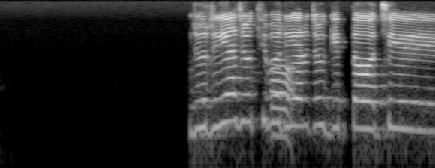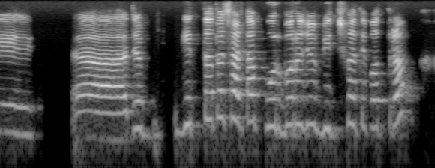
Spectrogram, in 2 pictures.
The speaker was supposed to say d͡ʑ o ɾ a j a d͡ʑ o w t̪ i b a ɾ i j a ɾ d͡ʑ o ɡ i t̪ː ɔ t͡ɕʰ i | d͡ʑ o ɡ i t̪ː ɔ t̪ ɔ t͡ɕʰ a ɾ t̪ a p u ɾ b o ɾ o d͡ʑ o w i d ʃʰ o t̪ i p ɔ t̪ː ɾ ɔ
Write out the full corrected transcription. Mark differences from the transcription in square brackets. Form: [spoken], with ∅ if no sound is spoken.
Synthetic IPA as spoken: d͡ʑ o ɾ [i] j a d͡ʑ o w [t̪ʰ] i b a ɾ i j a ɾ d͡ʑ o ɡ i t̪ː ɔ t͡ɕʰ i | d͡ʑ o ɡ i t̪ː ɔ t̪ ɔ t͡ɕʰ a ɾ t̪ a p u ɾ b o ɾ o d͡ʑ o [b] i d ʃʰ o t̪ i p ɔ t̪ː ɾ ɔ

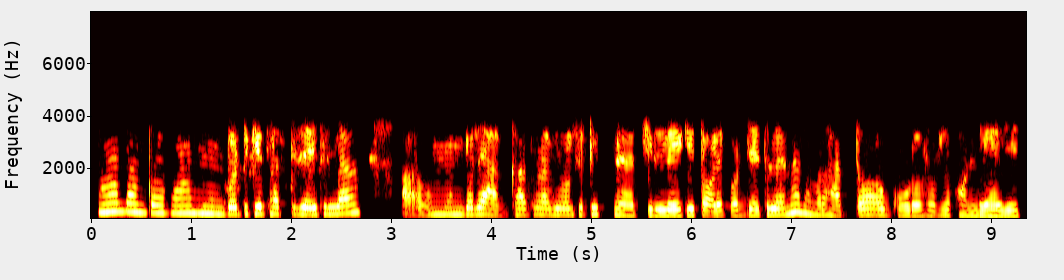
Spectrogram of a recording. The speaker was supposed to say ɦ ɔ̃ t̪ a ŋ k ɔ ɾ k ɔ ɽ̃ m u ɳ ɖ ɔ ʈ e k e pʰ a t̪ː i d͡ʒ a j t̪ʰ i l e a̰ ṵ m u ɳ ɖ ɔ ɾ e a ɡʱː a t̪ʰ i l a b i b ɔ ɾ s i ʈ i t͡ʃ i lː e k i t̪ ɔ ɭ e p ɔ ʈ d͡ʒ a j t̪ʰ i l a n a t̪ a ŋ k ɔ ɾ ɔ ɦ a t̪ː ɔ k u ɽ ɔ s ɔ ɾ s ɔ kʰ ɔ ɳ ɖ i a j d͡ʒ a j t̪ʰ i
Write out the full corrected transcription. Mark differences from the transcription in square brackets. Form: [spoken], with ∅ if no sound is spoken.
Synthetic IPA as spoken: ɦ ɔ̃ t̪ a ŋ k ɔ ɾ k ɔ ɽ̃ m u ɳ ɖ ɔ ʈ [i] k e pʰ a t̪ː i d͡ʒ a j t̪ʰ i l [a] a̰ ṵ m u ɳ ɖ ɔ ɾ e a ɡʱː a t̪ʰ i l a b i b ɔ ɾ s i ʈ i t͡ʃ i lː e k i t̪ ɔ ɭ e p ɔ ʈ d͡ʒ a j t̪ʰ i l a n a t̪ a ŋ k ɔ ɾ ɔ ɦ a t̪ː ɔ [ɡ] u ɽ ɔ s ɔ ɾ s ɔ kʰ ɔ ɳ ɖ i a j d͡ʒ a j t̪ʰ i

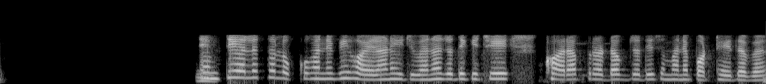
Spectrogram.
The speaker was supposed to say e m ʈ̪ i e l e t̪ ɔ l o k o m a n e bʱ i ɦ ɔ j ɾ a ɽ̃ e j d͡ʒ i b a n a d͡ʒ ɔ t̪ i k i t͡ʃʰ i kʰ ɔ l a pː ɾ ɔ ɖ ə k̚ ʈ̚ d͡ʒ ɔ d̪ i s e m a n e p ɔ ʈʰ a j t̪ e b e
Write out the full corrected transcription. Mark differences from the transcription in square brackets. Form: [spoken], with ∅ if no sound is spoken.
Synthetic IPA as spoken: e m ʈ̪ i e l e t̪ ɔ l o k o m a n e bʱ i ɦ ɔ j ɾ a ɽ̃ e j d͡ʒ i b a n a d͡ʒ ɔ [d̪] i k i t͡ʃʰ i kʰ ɔ [ɾ] a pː ɾ ɔ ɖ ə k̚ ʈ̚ d͡ʒ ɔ d̪ i s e m a n e p ɔ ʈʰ a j [d̪] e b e

